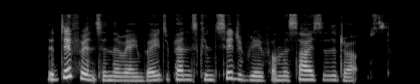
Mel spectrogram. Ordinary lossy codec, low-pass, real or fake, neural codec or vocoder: none; 10.8 kHz; fake; codec, 24 kHz, 3 kbps, HILCodec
